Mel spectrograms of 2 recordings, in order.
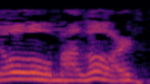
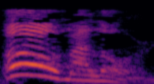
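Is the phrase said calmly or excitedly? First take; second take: calmly; excitedly. First: It is said quietly, in a low-key way. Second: It is said loudly, as an exclamation. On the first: The speaker is not much moved. The speaker calls it wrong. "I don't believe he said it just in a low-key way" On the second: The speaker is caught off guard and astonished. The speaker calls it right. "I think he said it with great exclamation"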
